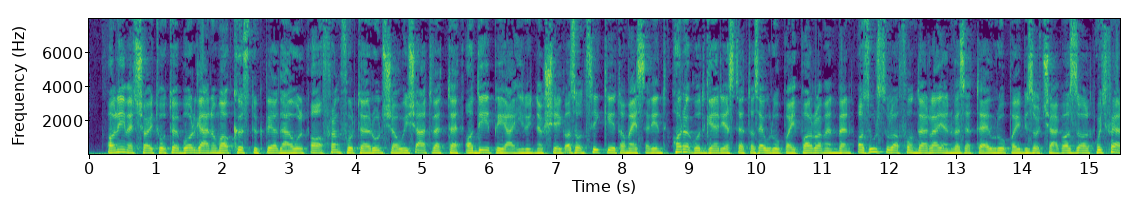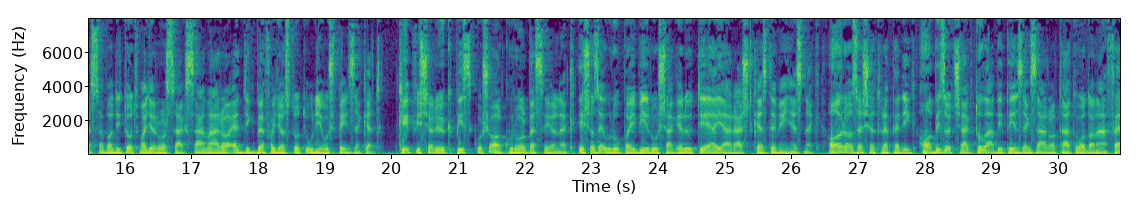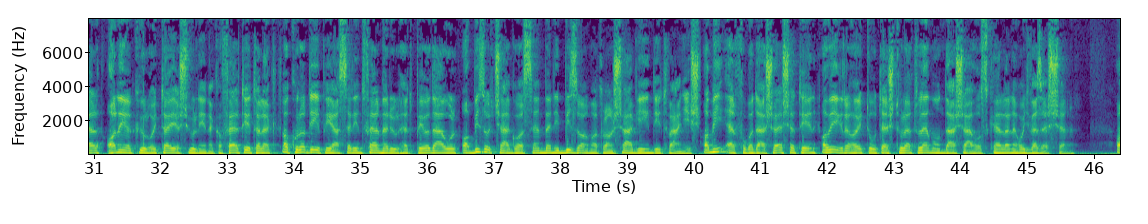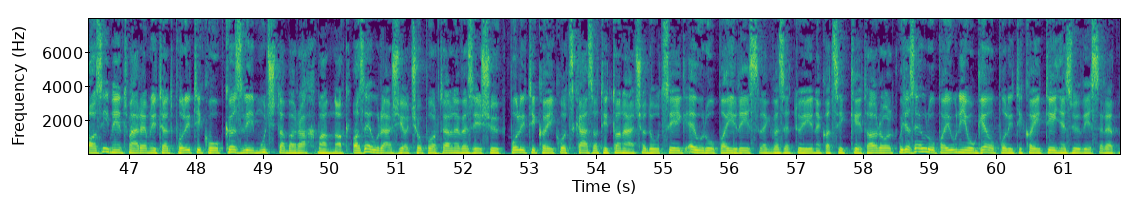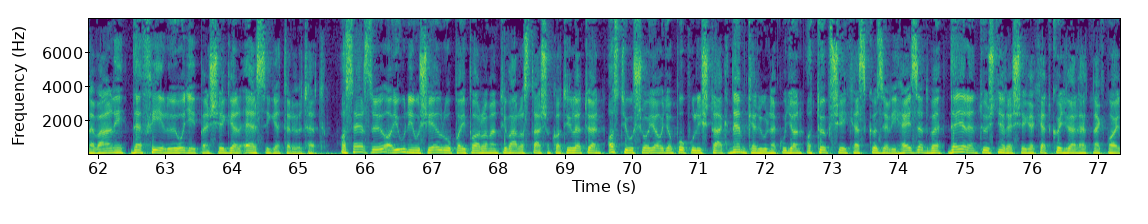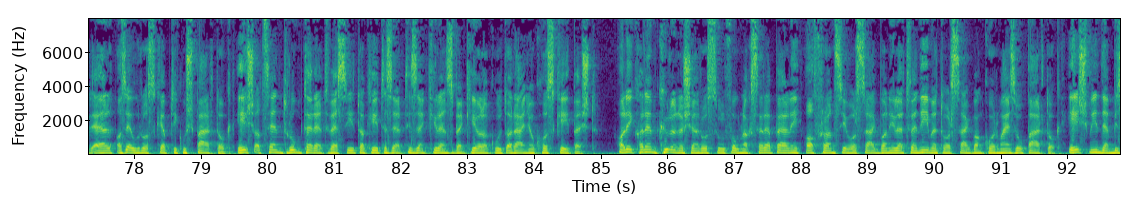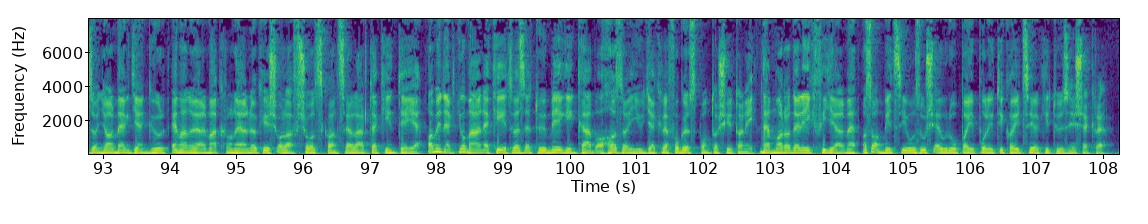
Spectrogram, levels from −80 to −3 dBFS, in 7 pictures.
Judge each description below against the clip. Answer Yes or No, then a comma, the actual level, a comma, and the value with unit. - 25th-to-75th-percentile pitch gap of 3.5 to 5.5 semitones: No, average, 2.7 semitones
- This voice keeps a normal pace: Yes, average, 115 wpm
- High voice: No, low, 125 Hz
